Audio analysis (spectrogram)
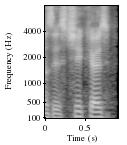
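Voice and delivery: ordinary delivery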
